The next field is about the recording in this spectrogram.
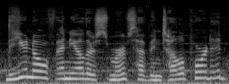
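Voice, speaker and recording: Plucky little girl Smurf for a cartoon game, voiced by a woman: fairly high pitch, music under the lines. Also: quick pace, close to an everyday voice. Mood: earnest, concerned. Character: small plucky female cartoon Smurf named Storm. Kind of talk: video game cutscene voice acting.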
